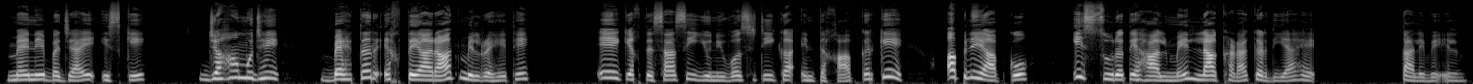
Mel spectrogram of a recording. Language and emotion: Urdu, disgusted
